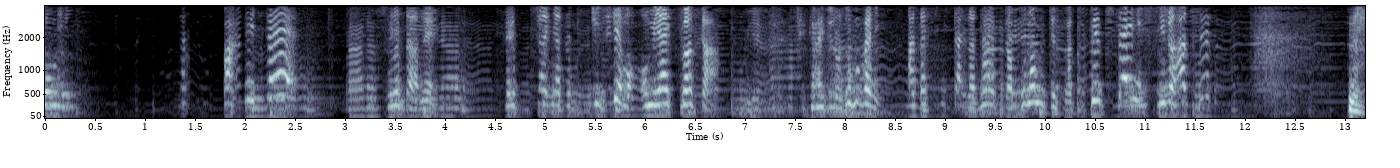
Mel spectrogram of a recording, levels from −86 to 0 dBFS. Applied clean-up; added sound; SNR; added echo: neural mask model RNNoise.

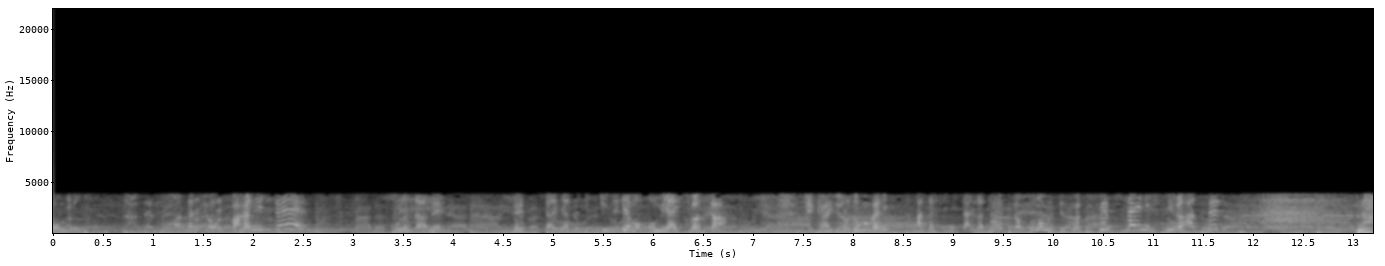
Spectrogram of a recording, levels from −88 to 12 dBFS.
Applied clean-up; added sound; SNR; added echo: none; none; none; none.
